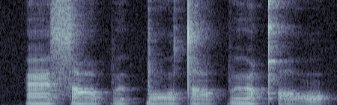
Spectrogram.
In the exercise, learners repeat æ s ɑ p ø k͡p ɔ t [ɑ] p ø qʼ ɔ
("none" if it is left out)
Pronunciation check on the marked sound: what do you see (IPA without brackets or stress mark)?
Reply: ɑ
